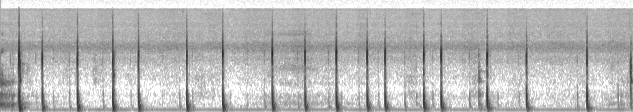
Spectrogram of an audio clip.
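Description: Stylus clicking on a tablet screen while handwriting words: about twenty sharp clicks at an uneven pace of roughly three a second, over a faint steady low hum.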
